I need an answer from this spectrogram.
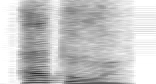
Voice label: "harpoon", Indian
